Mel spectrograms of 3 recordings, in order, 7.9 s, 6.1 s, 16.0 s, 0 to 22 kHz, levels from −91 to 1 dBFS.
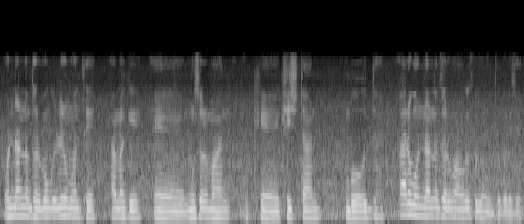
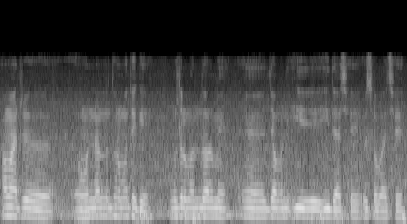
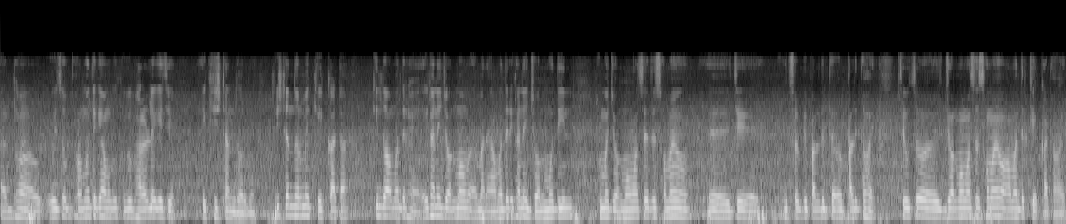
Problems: constant background noise, continuous background conversations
